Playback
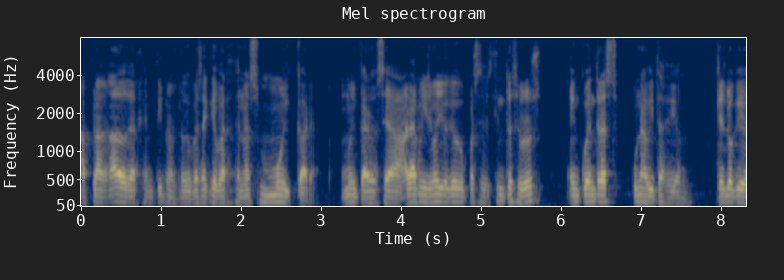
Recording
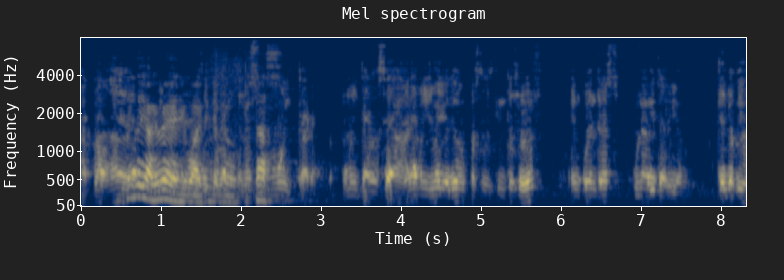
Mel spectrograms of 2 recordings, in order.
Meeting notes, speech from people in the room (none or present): present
